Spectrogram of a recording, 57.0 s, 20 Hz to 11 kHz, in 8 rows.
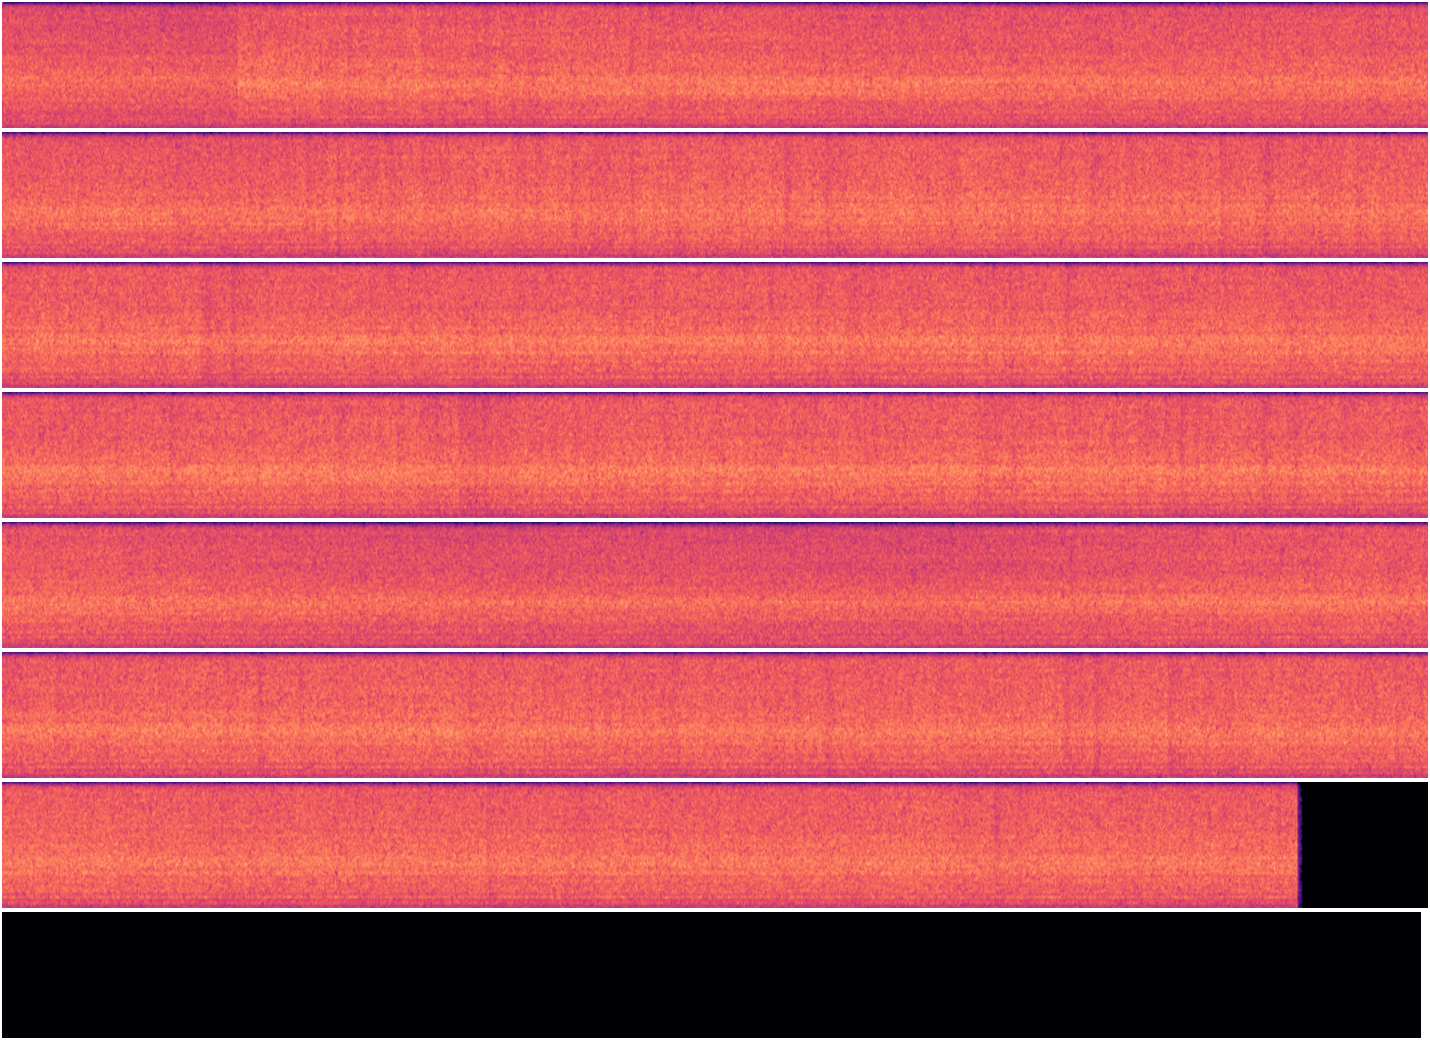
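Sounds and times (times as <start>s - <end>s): aircraft engine drone: 0.0s - 49.3s.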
